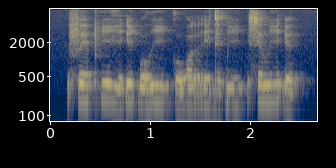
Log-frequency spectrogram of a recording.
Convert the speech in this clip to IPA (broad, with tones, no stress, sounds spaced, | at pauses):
f eː˦ pʰ iː˦ ɣ i˨ ɗ i˦ ɓ o˨ ɣ iː˦˨ k ʊ˨ w ɔ˦ r i˨ d ɪ˨ ɓ i˦ | s ɪ˦ β iː˦ ɗ ɪ˨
